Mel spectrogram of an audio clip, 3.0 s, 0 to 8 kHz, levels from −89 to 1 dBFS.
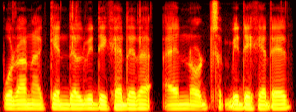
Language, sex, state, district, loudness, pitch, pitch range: Hindi, male, Arunachal Pradesh, Longding, -16 LUFS, 105 Hz, 105-110 Hz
